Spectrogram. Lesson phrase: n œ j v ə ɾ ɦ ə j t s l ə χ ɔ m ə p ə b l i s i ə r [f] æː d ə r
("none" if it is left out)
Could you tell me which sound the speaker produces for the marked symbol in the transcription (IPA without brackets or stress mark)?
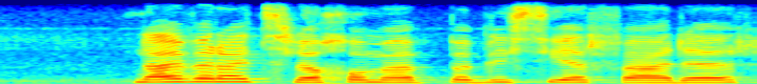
f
